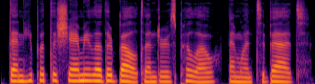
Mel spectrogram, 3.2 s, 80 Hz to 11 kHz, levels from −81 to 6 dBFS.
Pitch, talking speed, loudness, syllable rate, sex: 200 Hz, 265 wpm, -17 LUFS, 6.4 syllables/s, female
